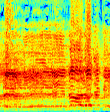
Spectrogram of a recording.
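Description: Male voices chanting a noha, a Shia lament, through microphones, in long held and wavering notes.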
